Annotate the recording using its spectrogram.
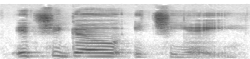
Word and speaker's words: Ichigo Ichie: First, it is again pronounced as Ichigo Ichie.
